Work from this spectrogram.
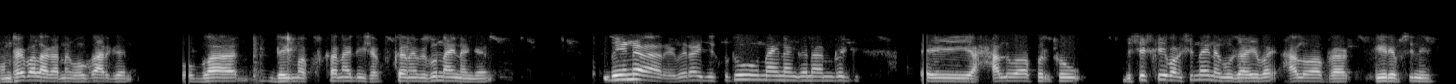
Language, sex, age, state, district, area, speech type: Bodo, male, 60+, Assam, Kokrajhar, urban, conversation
